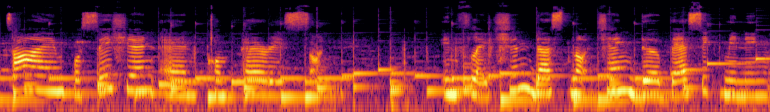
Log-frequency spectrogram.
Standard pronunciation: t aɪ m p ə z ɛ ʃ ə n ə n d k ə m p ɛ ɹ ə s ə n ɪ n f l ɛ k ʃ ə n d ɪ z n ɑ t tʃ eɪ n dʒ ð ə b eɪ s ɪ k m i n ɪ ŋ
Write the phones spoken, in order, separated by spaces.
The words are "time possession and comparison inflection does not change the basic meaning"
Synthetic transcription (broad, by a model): t aɪ m p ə s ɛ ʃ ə n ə n k ə m p ɛ ɹ ə s ə n ɪ n f l ɛ k ʃ ə n d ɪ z n ɑ t tʃ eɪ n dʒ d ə b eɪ s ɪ k m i n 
